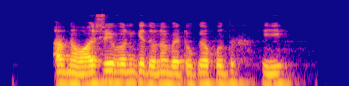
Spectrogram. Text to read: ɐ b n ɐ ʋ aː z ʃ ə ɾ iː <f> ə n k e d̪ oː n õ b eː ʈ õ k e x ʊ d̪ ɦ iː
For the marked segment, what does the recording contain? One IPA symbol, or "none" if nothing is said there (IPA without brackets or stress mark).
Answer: f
